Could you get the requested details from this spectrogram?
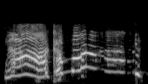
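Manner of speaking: pleading. Real, not acted.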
